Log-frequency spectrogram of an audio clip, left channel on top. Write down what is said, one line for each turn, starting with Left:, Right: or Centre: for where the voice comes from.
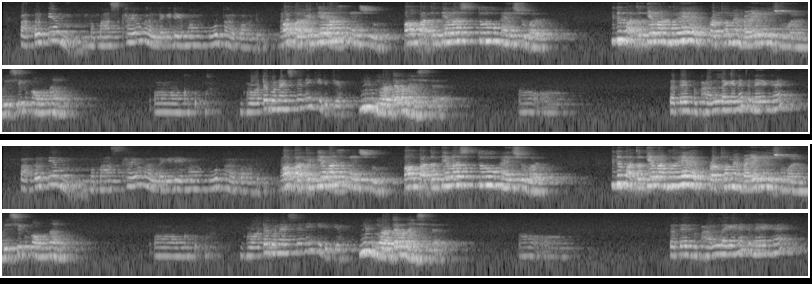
Left: পাতত দিয়া মাছ খাইও ভাল লাগে দেই মই বহুত ভাল পাওঁ এইটো মানে
Right: অ পাতত
Left: বইল
Right: দিয়া
Left: কে
Right: মাছ
Left: আৰু
Right: খাইছো অ পাতত দিয়া মাছতটো খাইছো
Left: অ
Right: পাতত দিয়া মাংস হে প্ৰথম এবাৰ খাইছো মই বেছি খোৱাও নাই
Left: অ ঘ ঘৰতে বনাইছিলে নে কিয়া
Right: উম ঘৰতে বনাইছিলে
Left: অ অ তাতে ভাল লাগে নে তেনে হে?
